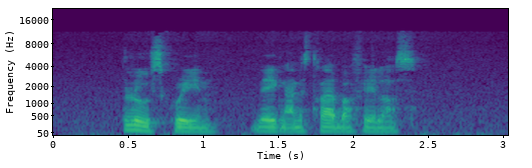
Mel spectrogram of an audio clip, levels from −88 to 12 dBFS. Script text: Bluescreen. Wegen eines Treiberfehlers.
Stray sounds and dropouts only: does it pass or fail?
pass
